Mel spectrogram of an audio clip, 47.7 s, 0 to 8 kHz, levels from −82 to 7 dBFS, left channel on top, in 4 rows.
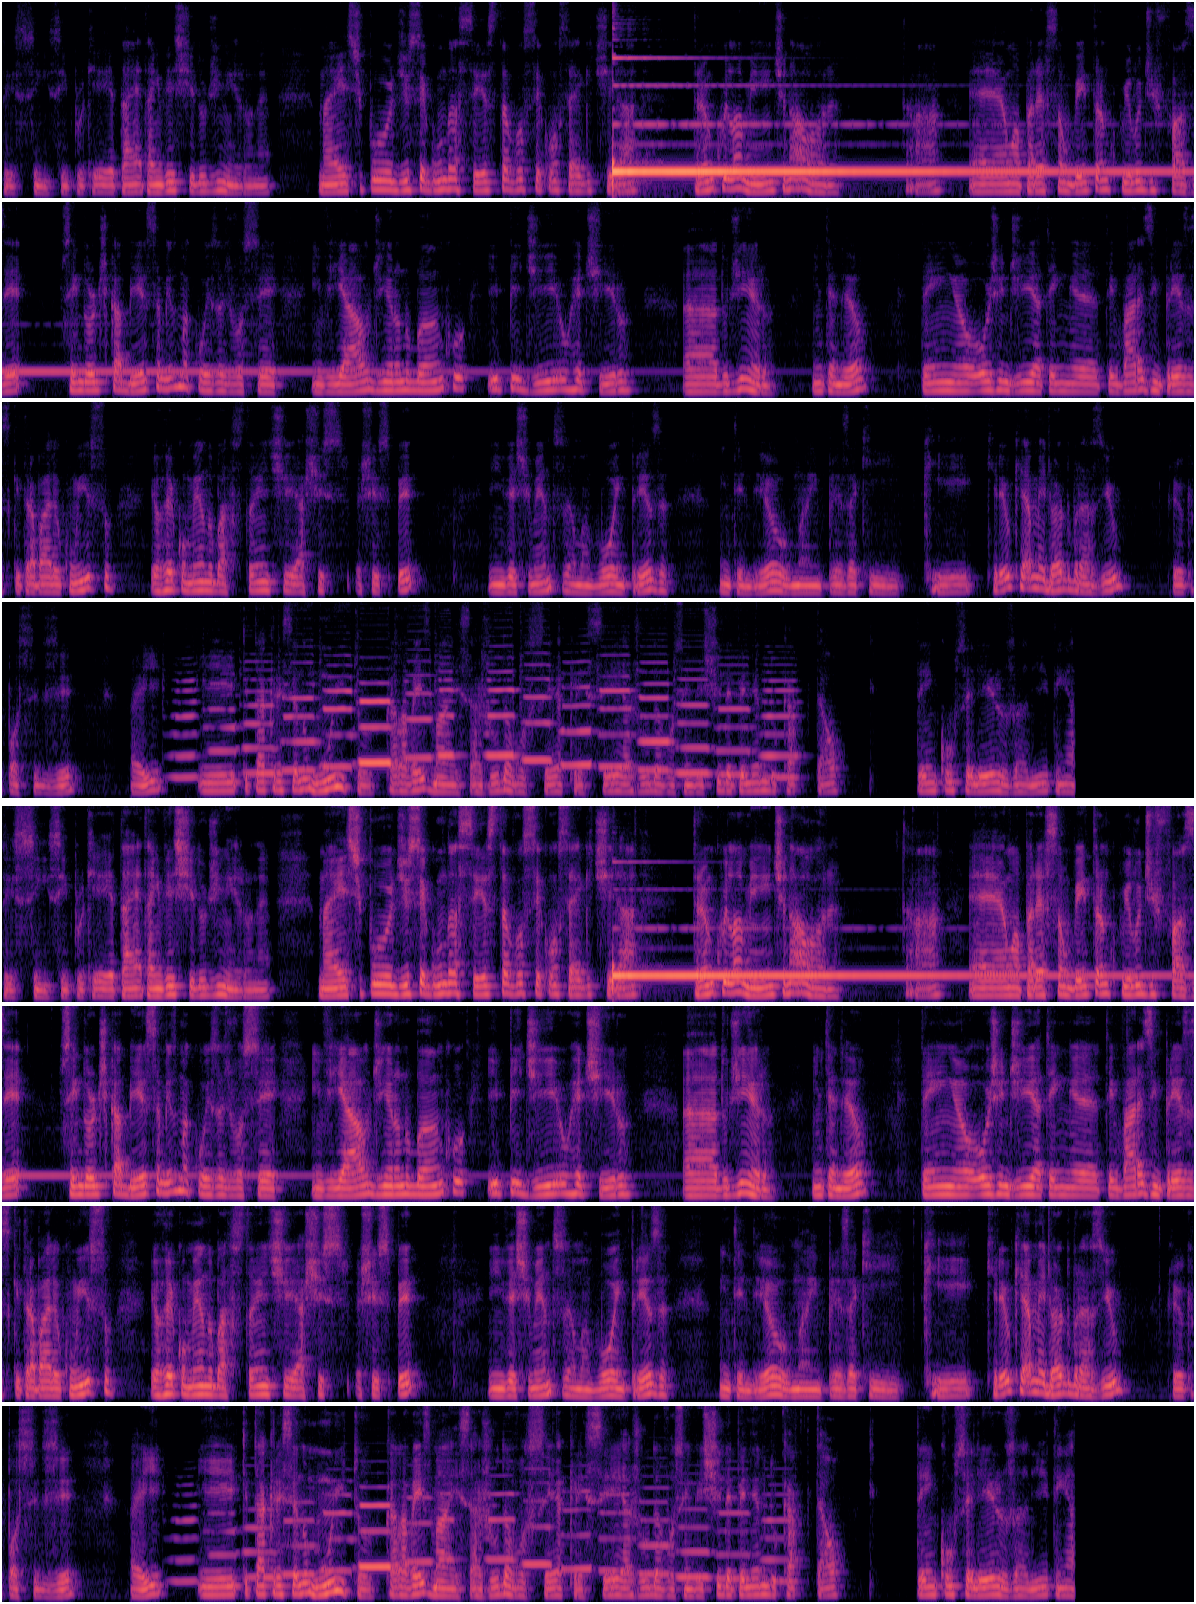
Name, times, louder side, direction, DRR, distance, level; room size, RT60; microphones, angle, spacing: voice 1, 0.0-6.4 6.9-8.4 9.0-12.2 12.5-18.3 18.7-19.7 20.0-20.6 21.1-28.0 28.7-30.6 31.0-35.1 35.5-36.5 37.0-37.4 37.7-44.2 44.9-46.5, right 4 dB, 85° right, 0.7 m, -30 dB
sound 1, 6.1-14.4, left 4 dB, 45° left, 0.4 m, -24 dB
Wind instrument woodwind instrument, 37.4-43.8, left 2 dB, 30° left, 1.6 m, -32 dB
head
